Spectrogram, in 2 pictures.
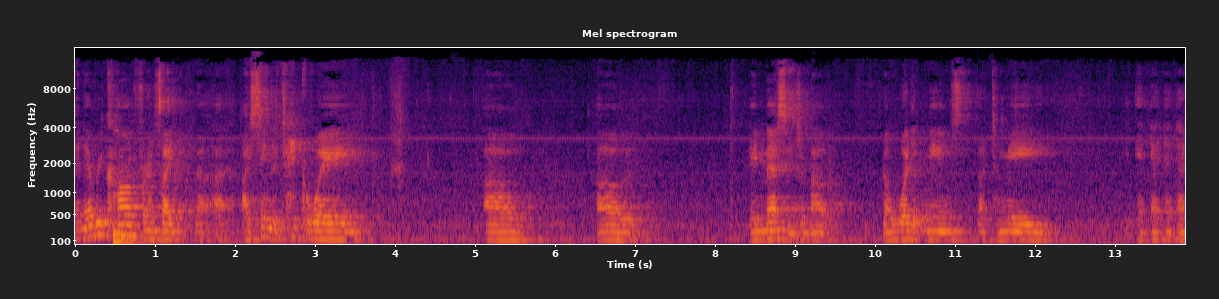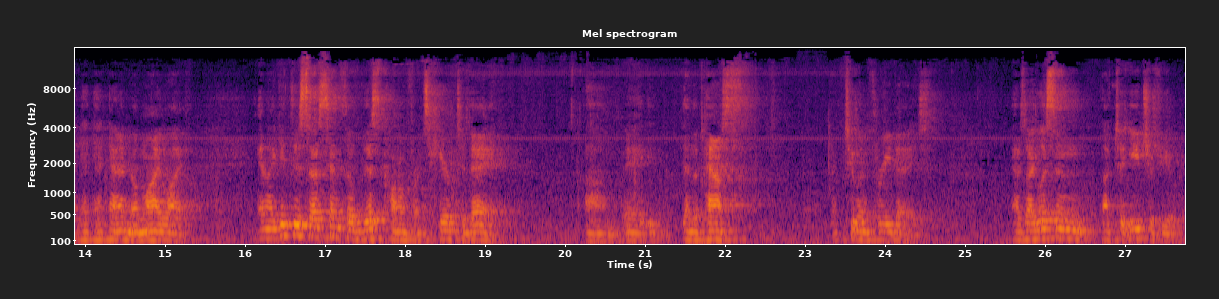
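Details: Adult man who describes himself as stuttering all over the place despite attending a covert stuttering workshop; stuttering.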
